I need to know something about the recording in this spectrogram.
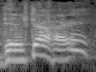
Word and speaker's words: Dilthey: all this professor said del T and I get so mad di l th ey is not Bill T but Delta has the German pronunciation of di l th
